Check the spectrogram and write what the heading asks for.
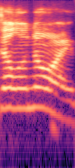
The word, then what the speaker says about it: Illinois: this way people say Illinois nuts it's Illinois the S is silent right it's Sil exactly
